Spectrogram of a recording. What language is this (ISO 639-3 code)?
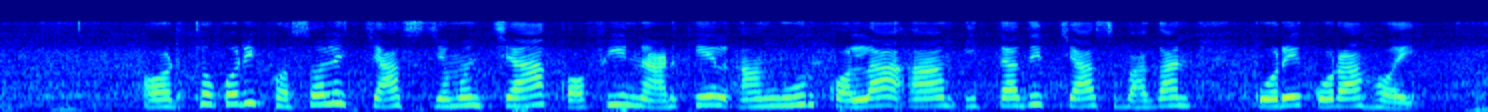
ben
